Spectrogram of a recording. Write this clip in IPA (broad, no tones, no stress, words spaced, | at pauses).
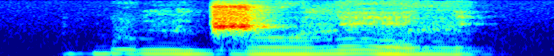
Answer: ɓuŋd͡ʒolel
